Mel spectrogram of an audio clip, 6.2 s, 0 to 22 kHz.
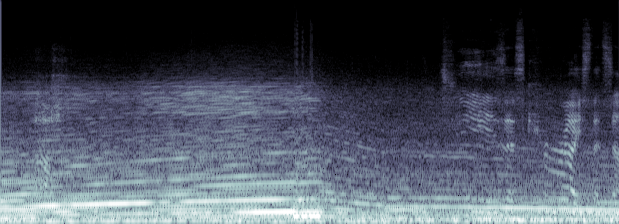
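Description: A 2019 Porsche 911 GT3 RS engine revs high and sustained, then drops in pitch and settles into a lower rumble, loud and close.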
